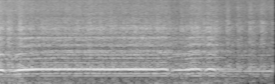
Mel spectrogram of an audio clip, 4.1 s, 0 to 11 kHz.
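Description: Whistle of a 1938 Baldwin steam locomotive blowing one long chord. About two and a half seconds in, the lower notes drop away and a single note carries on.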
